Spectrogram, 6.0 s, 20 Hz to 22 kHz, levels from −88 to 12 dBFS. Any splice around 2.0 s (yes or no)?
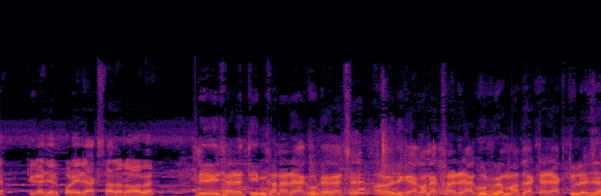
yes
